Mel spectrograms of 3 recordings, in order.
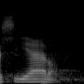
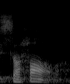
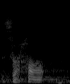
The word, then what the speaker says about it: Seattle: pronounce it along but it's a chief sahal not not seattle but sahab and we need to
